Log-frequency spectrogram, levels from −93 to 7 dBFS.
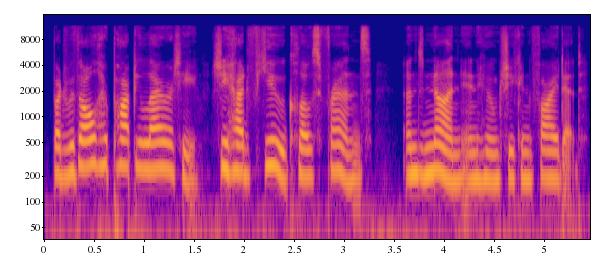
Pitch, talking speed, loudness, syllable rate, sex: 220 Hz, 185 wpm, -19 LUFS, 5.1 syllables/s, female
